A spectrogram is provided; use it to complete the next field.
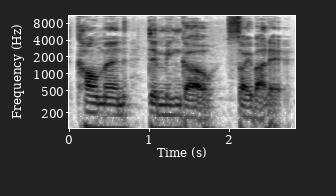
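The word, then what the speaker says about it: Colman Domingo: Up next, we have Coleman Diego in Valentino. Guys, I'm just editing this video and I know I keep saying his name wrong. It's Coleman Domingo.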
